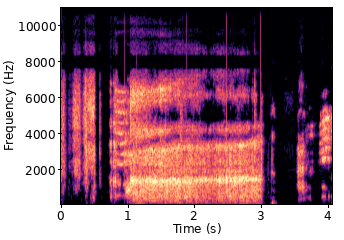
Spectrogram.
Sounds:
Throat clearing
